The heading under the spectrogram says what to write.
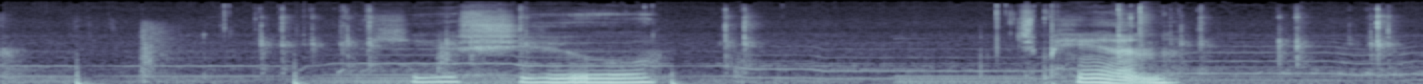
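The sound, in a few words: typing on a computer keyboard with one hand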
